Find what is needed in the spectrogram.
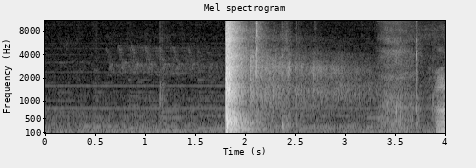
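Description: A single sighting shot from an Anschutz 64 MP bolt-action .22 rimfire rifle about two seconds in: one sharp crack with a short ringing tail.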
